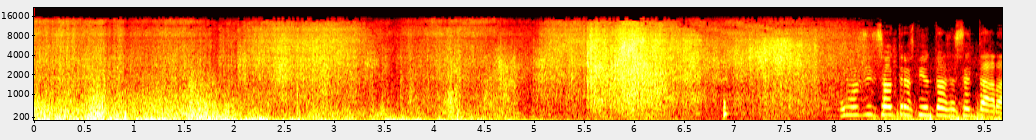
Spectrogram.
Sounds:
skiing

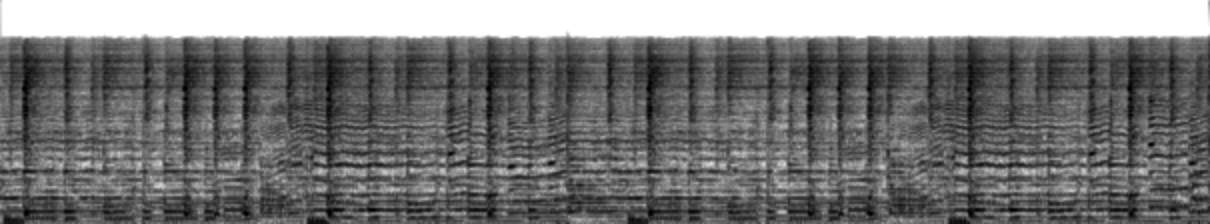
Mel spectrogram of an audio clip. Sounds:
music
soundtrack music

